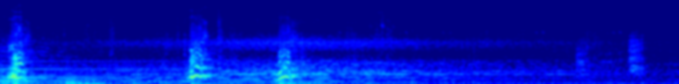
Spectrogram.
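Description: A dog in the video game Dragon Age: Origins gives a few short barks and yips, spaced irregularly and fairly close, over a quiet ambient background.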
